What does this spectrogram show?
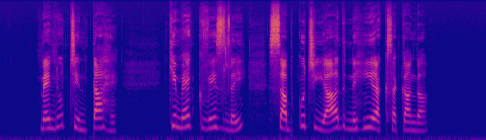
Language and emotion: Punjabi, fearful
